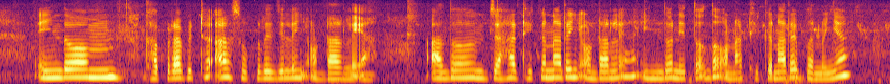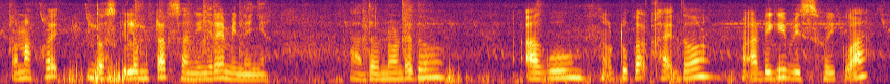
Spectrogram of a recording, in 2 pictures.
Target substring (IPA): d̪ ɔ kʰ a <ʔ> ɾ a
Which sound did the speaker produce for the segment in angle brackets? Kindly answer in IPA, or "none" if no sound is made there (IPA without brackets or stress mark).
p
